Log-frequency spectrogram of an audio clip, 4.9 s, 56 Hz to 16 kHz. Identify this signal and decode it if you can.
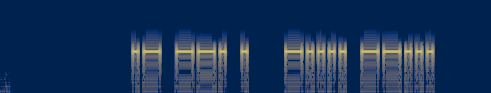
Morse code, heard as a keyed tone, about 22 wpm, 700 Hz. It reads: AGE 67
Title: K1USN SST QSO Practice 22wpm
